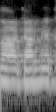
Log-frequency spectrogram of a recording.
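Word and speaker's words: आगामी: Aghamya karma, there are two long vowels there, right?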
